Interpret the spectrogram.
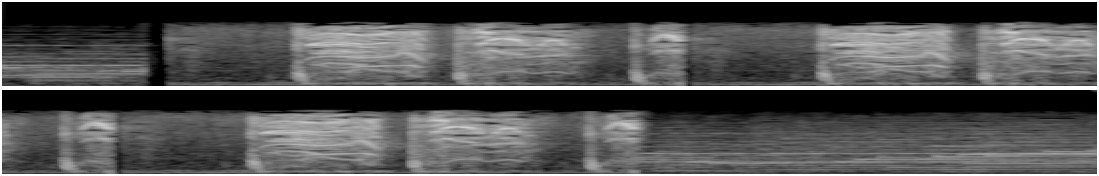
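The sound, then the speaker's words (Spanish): A series of harsh, wet hacking coughs, a chronic cough from continued smoking, come in three clustered fits, each with several rapid bursts, loud, followed by a raspy wheezing breath with no speech. “Mientras se sigue fumando, la tos va haciéndose crónica.”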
